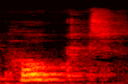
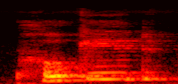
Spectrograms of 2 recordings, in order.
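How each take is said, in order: First: "poked" whispered as pokt; T ending. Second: "Poked" as poke-id, softer; wrong ID ending. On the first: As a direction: breathe "poked" ending on a crisp T. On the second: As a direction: quietly test "Poked" with an extra syllable. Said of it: "Which one?". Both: Shown as a demonstration.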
